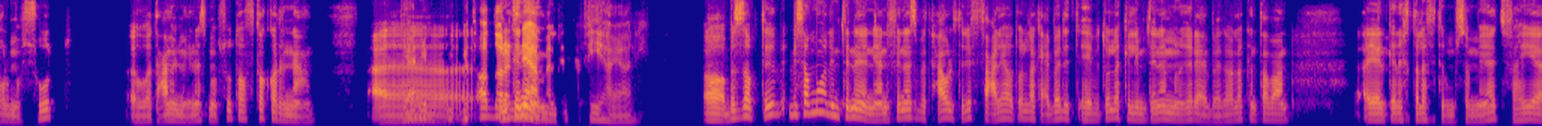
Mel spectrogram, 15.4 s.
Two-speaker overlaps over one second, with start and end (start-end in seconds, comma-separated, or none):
4.0-5.5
